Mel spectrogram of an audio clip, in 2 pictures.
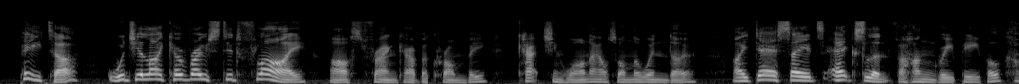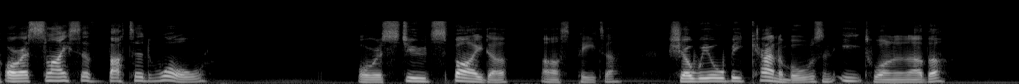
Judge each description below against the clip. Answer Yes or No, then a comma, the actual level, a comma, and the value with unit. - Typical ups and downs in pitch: No, wide, 8.0 semitones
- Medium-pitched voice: No, low, 125 Hz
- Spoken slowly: Yes, slow, 130 wpm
